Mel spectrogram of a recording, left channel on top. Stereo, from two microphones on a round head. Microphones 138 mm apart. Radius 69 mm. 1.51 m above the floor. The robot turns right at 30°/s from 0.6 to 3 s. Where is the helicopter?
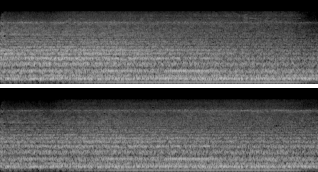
150° left; by 3.2 s 135° right.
